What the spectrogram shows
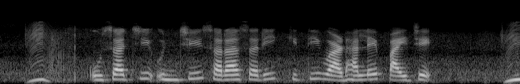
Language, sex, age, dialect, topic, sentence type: Marathi, female, 25-30, Varhadi, agriculture, question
